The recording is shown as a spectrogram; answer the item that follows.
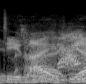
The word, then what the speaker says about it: Deee-Lite: How do you say Dee-Lite? – Dee-Lite. Yeah. Dee-Lite.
